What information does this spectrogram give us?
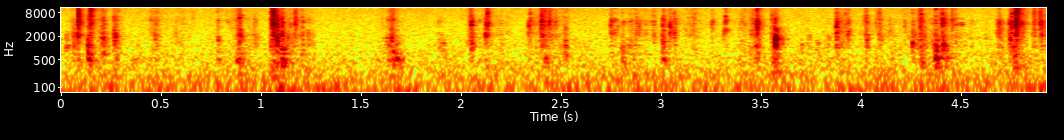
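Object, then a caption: Plastic computer keyboard. Fingertips of both hands type on the keycaps of a full-size old beige plastic computer keyboard with a hollow plastic case. The result is an uneven run of quick, dry, bright clicks and clacks that stop almost instantly, with some keystrokes louder than others, over a faint low hiss.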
